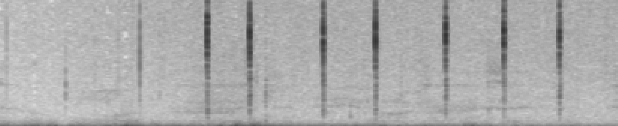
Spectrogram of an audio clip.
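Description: Crossbow scope's windage turret being turned by hand, giving a series of light detent clicks, about three a second, one click per adjustment step while the scope is sighted in.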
